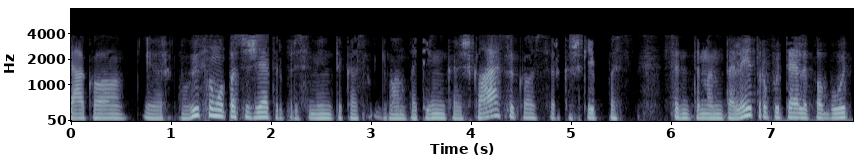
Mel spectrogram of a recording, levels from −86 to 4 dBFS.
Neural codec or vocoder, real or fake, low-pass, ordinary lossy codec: none; real; 7.2 kHz; AAC, 16 kbps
